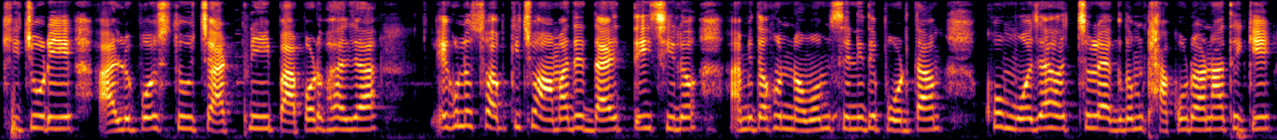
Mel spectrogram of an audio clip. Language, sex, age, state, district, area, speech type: Bengali, female, 45-60, West Bengal, Purba Medinipur, rural, spontaneous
